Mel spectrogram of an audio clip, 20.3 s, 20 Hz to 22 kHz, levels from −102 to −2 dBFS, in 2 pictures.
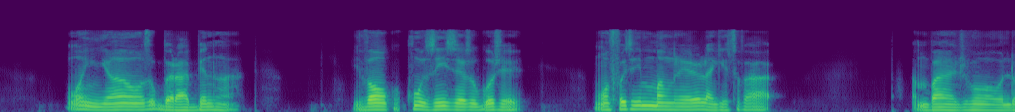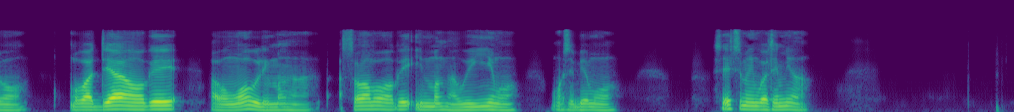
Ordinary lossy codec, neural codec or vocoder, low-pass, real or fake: none; codec, 16 kHz, 2 kbps, X-Codec, WavLM features, trained on Multilingual LibriSpeech; 7.2 kHz; fake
